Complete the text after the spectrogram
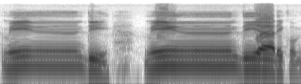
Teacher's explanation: Hukumnya sama sebagaimana ketika ada nun mati bertemu dengan huruf fa, yaitu disamarkan nunnya kepada huruf dalnya. Maka huruf dal itu makhrajnya dari ujung lidah kita yang bertemu dengan perbatasan antara gigi atas dan gusinya.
